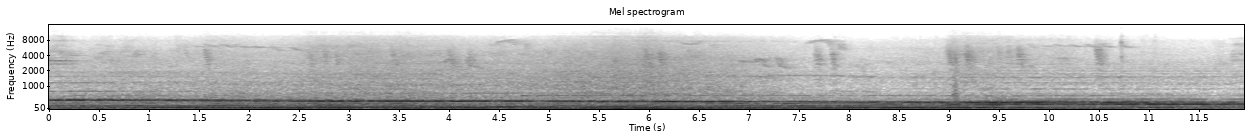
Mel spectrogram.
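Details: A steady low hum with sustained ringing tones, like ambient music or a singing bowl, and no animal voice.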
